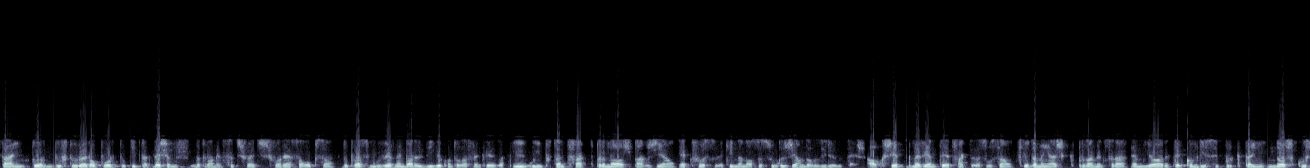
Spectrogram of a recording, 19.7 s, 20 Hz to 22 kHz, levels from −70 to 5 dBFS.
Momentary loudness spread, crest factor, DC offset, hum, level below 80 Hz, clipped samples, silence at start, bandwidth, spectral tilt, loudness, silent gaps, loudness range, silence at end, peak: 8 LU; 14 dB; under 0.1%; none; -56 dBFS; 0.4%; 0.05 s; 5.4 kHz; -8.5 dB/octave; -15 LUFS; none; 3 LU; 0 s; 0 dBFS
